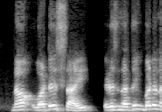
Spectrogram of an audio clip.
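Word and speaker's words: psi: तो wave function जो है वो साई है। नाम क्या वेव फंक्शन का? साई। पी साइलेंट है, साई बोलते हैं।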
